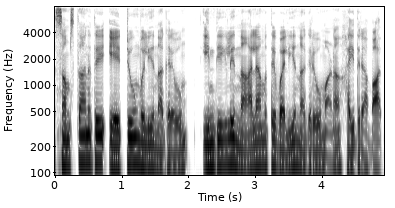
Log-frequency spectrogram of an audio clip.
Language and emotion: Malayalam, neutral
